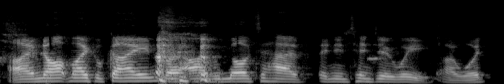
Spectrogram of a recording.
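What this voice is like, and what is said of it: Michael Caine impression. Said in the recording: “Michael Caine probably called them too ... that's the accent I decided to go with”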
